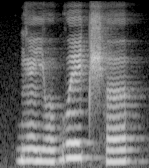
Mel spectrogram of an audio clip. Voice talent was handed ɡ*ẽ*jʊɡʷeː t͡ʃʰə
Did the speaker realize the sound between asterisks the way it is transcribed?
yes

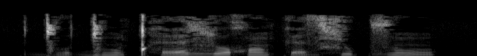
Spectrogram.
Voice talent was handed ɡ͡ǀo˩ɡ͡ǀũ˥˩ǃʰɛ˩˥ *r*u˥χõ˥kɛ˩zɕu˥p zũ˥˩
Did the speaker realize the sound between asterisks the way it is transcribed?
no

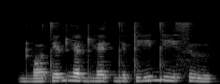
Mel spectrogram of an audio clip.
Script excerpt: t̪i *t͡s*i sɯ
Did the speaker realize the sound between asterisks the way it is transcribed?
no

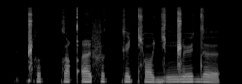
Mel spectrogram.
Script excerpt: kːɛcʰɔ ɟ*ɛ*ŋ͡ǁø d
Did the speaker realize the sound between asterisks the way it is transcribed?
no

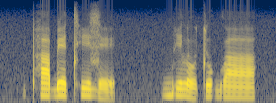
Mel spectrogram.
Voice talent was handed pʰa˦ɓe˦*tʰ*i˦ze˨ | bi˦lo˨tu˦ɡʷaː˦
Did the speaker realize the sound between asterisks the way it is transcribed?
yes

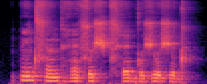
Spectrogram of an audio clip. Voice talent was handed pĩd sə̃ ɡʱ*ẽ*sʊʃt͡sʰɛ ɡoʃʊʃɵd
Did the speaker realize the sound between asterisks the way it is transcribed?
no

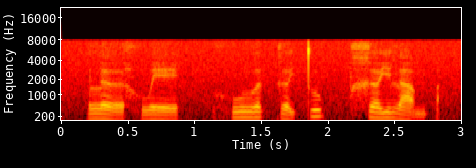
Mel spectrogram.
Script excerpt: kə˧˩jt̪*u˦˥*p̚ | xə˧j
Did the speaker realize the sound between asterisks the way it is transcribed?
yes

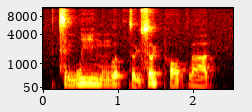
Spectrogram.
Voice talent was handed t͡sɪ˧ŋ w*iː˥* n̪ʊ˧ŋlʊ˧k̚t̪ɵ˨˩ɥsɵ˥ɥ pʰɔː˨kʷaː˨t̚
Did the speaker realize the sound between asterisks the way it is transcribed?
yes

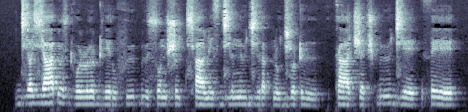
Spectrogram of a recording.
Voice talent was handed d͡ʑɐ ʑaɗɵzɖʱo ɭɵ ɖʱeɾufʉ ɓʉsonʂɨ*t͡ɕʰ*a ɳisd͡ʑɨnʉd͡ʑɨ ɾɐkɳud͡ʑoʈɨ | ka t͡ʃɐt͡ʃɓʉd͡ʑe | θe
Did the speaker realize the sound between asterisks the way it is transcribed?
yes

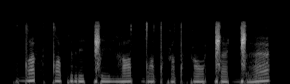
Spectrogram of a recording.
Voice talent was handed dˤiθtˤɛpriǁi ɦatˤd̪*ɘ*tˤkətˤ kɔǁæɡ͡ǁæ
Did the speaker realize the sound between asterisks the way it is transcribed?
no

